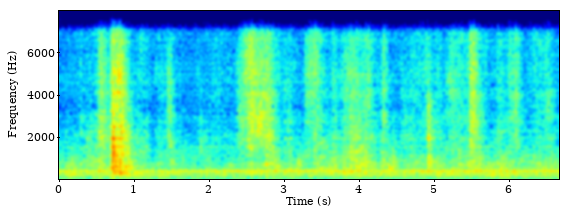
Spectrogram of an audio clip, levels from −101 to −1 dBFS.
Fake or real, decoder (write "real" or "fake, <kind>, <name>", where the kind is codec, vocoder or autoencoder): fake, vocoder, WaveNeXt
